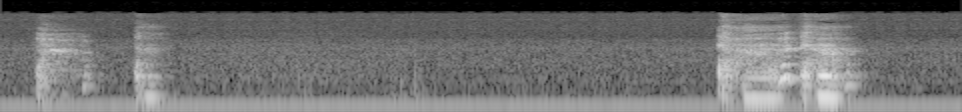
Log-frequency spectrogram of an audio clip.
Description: coughing fit and a bit of allergies combines...phew lol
